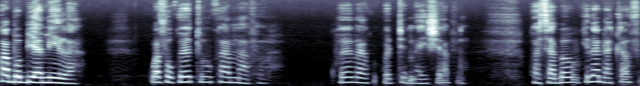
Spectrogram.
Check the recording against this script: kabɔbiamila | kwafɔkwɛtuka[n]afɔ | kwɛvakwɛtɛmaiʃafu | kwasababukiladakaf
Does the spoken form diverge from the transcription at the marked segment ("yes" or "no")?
yes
